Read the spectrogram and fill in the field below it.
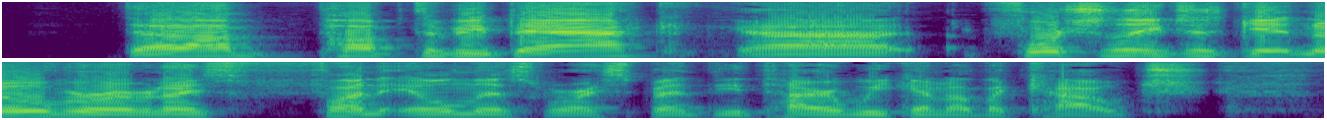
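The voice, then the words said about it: Slightly raspy voice. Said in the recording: “You probably hear my voice here a little raspy”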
